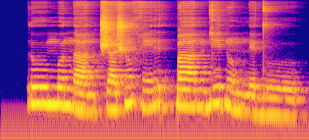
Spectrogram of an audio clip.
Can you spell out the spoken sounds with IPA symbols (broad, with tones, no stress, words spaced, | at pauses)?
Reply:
ɾuː˦mo˦naː˨n t͡ʃa˨ʃũ˦hĩ˨˦r k͡pa˦n ɡi˦ɗũ˨m nɪ˨duː˨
